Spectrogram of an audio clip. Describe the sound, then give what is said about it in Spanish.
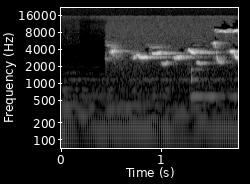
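Birds chirp in a quick series of short, high, faint tweets over a steady low hum. “escuchó a unos pájaros que decían:”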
